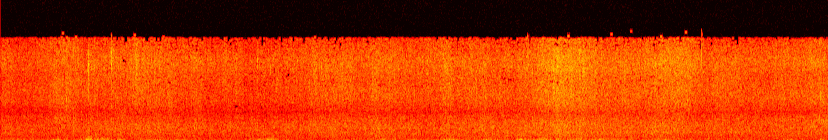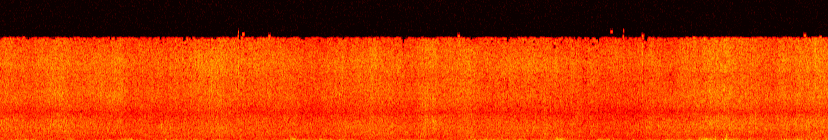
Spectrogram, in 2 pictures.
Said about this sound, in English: I love watching the turmoil when waves are bashing against rocks and then receding and being hit by the incoming wave and then everything swirling about, no consistency whatsoever, it's a sheer turmoil.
